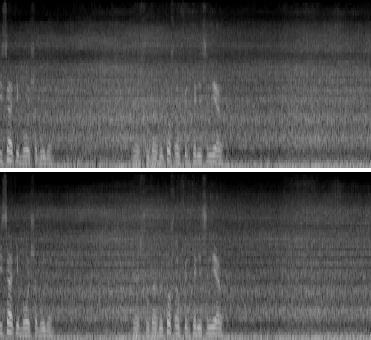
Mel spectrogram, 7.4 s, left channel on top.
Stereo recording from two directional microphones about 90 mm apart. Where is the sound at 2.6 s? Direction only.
55° right (ahead or behind).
